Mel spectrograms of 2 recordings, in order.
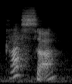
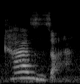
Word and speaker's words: casa: Entonces, el castellano medieval tenía el fonema sonoro Z, en palabras como la palabra que hoy en día pronunciamos casa. En la época medieval se pronunciaba casa.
